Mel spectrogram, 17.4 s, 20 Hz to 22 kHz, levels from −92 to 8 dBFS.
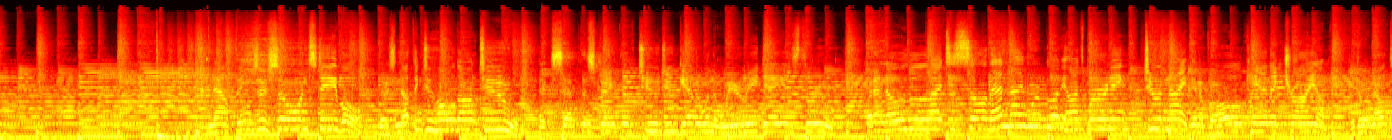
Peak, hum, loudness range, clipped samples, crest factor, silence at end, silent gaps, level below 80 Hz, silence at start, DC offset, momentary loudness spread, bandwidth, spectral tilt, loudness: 0 dBFS; none; 1 LU; under 0.1%; 10 dB; 0 s; none; -24 dBFS; 0 s; under 0.1%; 4 LU; 18 kHz; -5 dB/octave; -11 LUFS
